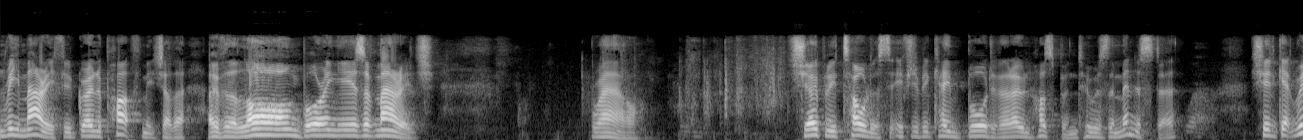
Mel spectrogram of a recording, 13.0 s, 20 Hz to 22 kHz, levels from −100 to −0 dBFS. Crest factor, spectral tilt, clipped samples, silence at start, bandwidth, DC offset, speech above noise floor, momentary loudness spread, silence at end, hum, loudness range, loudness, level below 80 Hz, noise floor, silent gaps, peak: 18 dB; -3.5 dB/octave; under 0.1%; 0 s; 8.2 kHz; under 0.1%; 49 dB; 18 LU; 0 s; none; 11 LU; -23 LUFS; -62 dBFS; -72 dBFS; none; -6 dBFS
